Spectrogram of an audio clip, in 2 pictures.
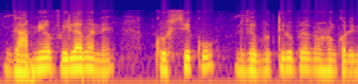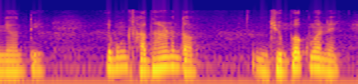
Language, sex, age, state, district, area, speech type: Odia, male, 18-30, Odisha, Kendrapara, urban, spontaneous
